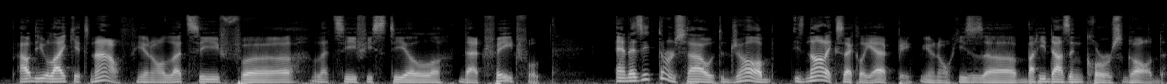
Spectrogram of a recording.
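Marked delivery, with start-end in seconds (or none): none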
